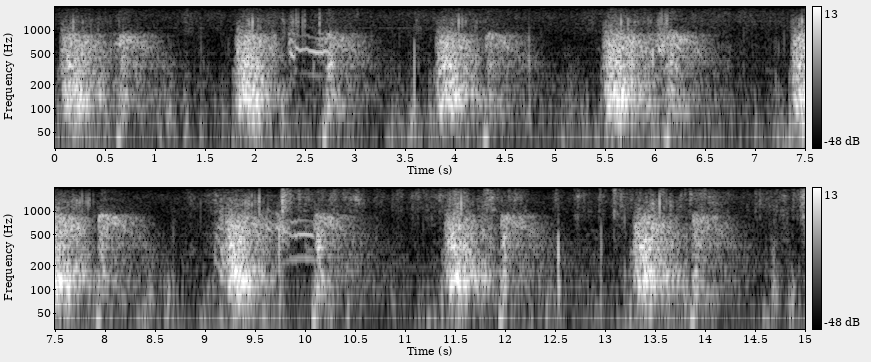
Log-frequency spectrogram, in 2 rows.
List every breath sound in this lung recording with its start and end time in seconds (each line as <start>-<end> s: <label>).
0.00-0.59 s: inhalation
0.59-1.24 s: exhalation
1.73-2.39 s: inhalation
2.24-2.85 s: wheeze
2.64-3.46 s: exhalation
3.72-4.23 s: inhalation
4.27-5.09 s: exhalation
5.46-6.07 s: inhalation
6.09-6.91 s: exhalation
7.30-7.91 s: inhalation
7.97-8.79 s: exhalation
9.09-9.79 s: inhalation
9.77-10.46 s: wheeze
10.11-10.93 s: exhalation
11.36-12.01 s: inhalation
11.99-12.58 s: exhalation
13.24-13.89 s: inhalation
13.98-14.67 s: exhalation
